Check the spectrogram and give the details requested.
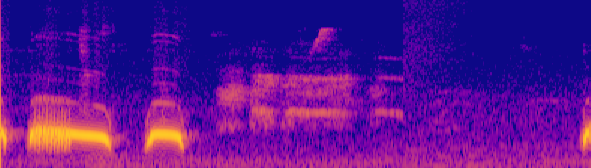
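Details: Decoy spotted dove calling to provoke males: the end of a phrase with a long, falling low coo and a rounded final note. Faint higher, thinner calls follow, then a new coo begins.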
